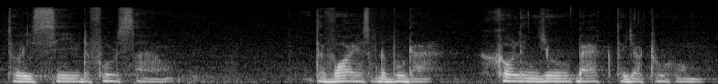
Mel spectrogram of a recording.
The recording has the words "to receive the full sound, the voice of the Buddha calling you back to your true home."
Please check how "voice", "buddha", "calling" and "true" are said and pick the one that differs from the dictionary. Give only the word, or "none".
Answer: true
